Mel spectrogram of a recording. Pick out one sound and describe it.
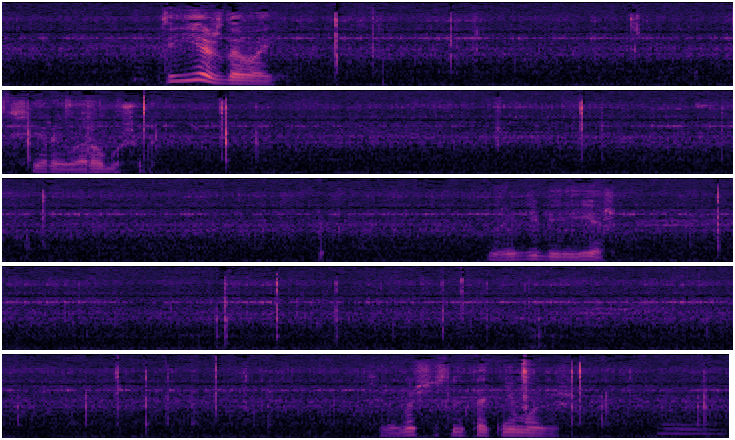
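A jackdaw calls with short, sharp caws now and then.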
